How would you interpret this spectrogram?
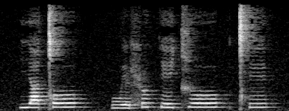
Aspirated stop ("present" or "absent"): present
